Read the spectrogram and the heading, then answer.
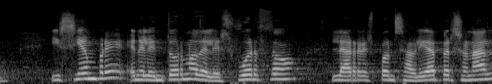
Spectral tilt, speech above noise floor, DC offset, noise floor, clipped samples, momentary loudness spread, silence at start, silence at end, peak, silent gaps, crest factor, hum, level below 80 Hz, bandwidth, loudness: -4.5 dB/octave; 21 dB; under 0.1%; -45 dBFS; under 0.1%; 9 LU; 0 s; 0 s; -8 dBFS; none; 16 dB; none; -58 dBFS; 14 kHz; -24 LUFS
